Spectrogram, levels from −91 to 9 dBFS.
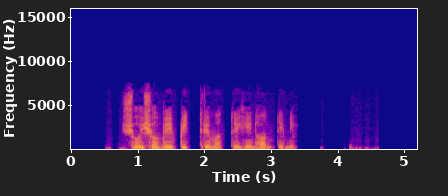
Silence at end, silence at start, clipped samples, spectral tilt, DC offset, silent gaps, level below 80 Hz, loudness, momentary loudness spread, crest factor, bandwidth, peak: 0.75 s; 0.75 s; under 0.1%; -6 dB/octave; under 0.1%; 1.81-1.92 s, 2.32-2.39 s, 3.41-3.73 s, 3.80-4.16 s; -58 dBFS; -19 LUFS; 11 LU; 18 dB; 7.2 kHz; -2 dBFS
